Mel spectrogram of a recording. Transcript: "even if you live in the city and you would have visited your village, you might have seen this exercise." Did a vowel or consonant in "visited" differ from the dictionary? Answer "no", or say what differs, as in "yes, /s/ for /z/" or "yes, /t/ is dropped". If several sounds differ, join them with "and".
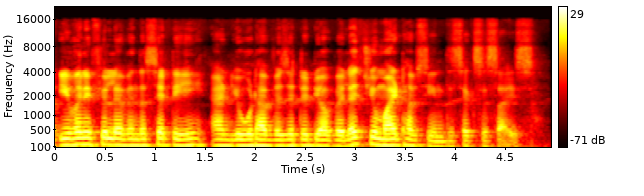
no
